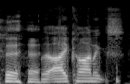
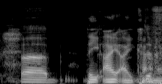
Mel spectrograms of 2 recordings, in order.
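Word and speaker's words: IIconics: I always want to say Eel because how they spell it. The Iconics. – The Iconics.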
